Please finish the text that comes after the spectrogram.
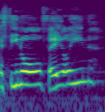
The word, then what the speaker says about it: phenolphthalein: neutral it's water and phenolphthalein can you say phenolphthalein phenolphthalein right see can you spell it p-h-t-h-a-l-e-i-n so phenolphthalein is actually something it's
